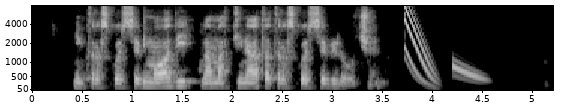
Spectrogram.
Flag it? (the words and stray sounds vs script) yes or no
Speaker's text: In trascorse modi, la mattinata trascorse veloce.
yes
